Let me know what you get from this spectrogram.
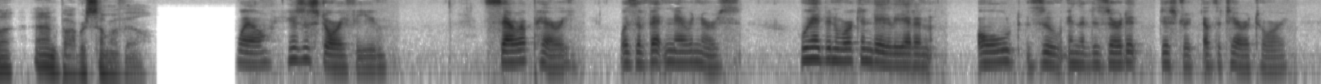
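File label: louisiana, International Dialects of English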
